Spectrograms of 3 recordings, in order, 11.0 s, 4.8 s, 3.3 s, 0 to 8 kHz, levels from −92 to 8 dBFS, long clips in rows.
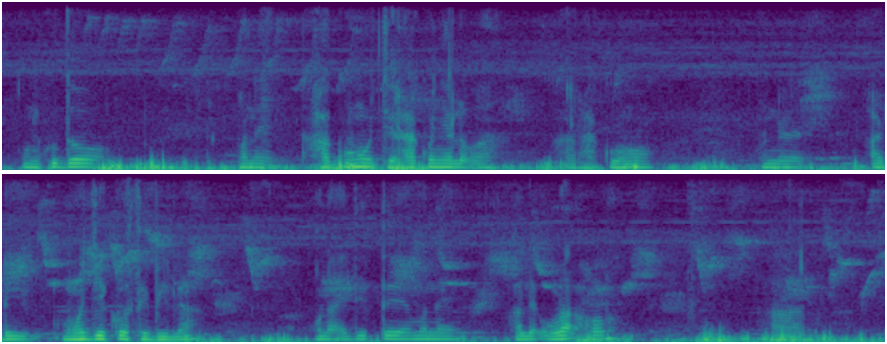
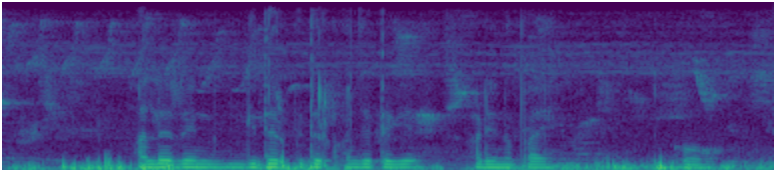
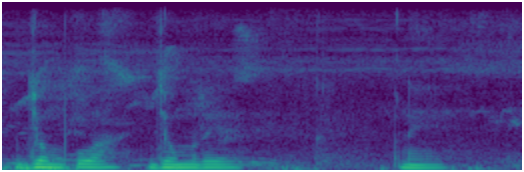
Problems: constant background noise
